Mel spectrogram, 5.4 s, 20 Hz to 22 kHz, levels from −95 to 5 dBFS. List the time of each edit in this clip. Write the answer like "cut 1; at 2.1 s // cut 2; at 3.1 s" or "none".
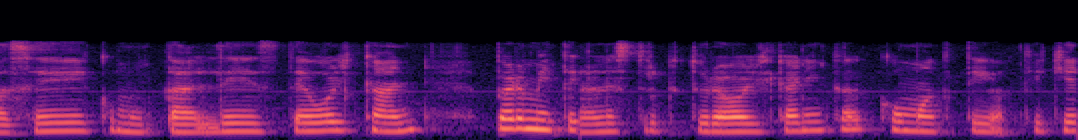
cut 1; at 2.9 s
